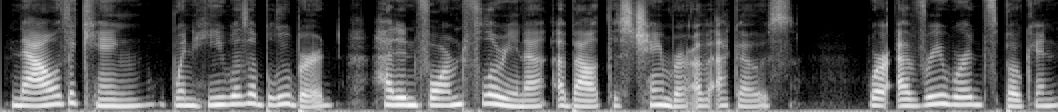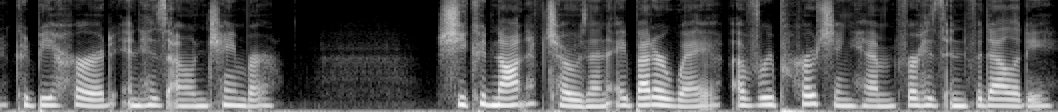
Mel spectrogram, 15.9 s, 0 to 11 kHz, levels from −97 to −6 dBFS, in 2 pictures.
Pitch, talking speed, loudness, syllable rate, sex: 205 Hz, 160 wpm, -17 LUFS, 4.6 syllables/s, female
